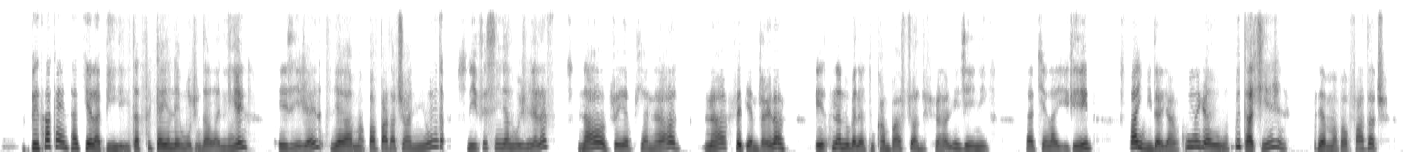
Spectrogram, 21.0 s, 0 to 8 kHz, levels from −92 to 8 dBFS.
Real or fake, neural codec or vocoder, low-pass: fake; codec, 16 kHz in and 24 kHz out, 0.4 kbps, LongCat-Audio-Codec, four codebook decoder; 7.2 kHz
